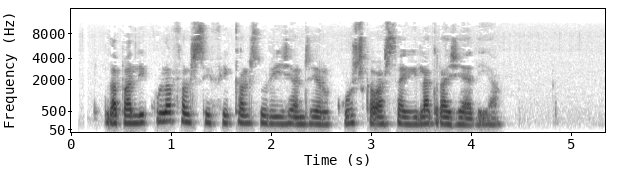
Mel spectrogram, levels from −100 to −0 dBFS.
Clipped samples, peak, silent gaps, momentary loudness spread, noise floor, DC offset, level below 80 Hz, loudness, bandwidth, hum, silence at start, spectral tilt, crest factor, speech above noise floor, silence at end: under 0.1%; -10 dBFS; none; 8 LU; -68 dBFS; under 0.1%; -80 dBFS; -29 LUFS; 11.5 kHz; none; 0.35 s; -5.5 dB/octave; 18 dB; 40 dB; 1.05 s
